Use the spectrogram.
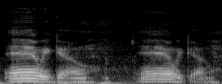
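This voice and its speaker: A man hosting a livestream in casual chat, a self-described loudmouth with a big loud voice who jokes and greets viewers by name. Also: mid-range voice, slow pace, vocal fry, slight background noise. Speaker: livestream host.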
